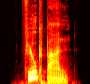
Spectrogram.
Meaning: trajectory, flight path
- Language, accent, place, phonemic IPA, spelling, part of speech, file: German, Germany, Berlin, /ˈfluːkˌbaːn/, Flugbahn, noun, De-Flugbahn.ogg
